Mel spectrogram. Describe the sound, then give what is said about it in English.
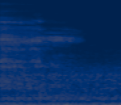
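A single soft, breathy exhale through the nose during a guided breathing practice, a hissy rush of air that tapers off after about a second. Quiet, with no talking. “Inhale and release.”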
